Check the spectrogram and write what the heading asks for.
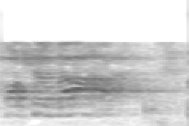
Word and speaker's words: Hoshanah: The first was a Hebrew phrase, Hosanna. Or, not that I'm very good at Hebrew, but it was probably pronounced Hoshanah, which means save us.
